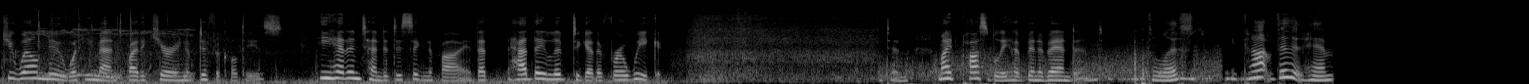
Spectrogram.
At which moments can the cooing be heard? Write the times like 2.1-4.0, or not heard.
0.3-1.9, 10.8-12.8.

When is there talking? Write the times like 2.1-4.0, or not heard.
0.0-6.6, 8.8-13.3.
